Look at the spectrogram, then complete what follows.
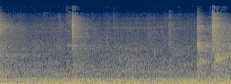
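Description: inside a moving train

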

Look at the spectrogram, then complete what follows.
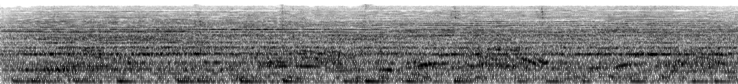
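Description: crowd of protesters shouting

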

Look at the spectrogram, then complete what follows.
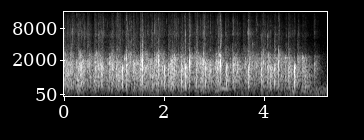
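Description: applause

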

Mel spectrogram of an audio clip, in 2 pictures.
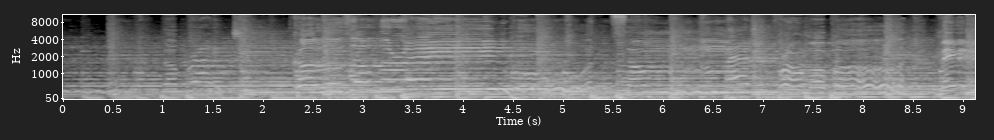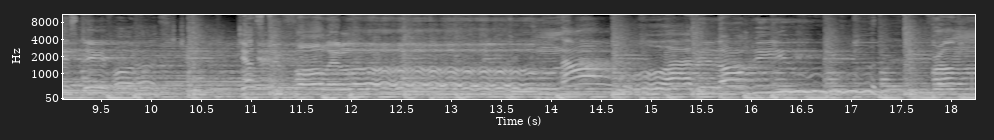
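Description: song playing

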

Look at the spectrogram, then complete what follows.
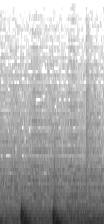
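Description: knocking on a door

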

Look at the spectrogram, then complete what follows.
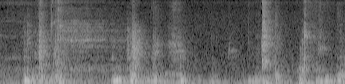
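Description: drawer opened

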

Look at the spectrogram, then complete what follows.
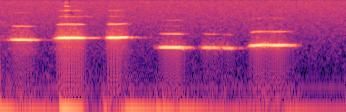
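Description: whistling

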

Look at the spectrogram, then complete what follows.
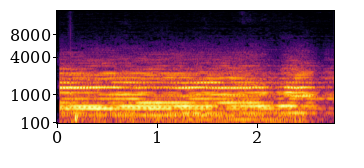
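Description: train horn sound effect

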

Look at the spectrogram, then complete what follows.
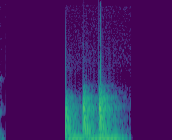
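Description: knocking on a door

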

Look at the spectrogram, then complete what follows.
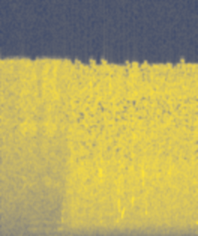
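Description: waterfall rushing water

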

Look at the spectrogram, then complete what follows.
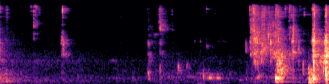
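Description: speaker drinking water

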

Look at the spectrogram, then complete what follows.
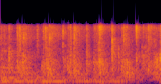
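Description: audience hand clapping

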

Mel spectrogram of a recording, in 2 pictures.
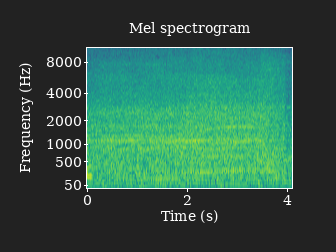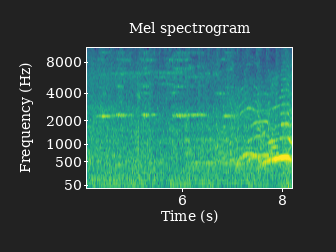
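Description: bus arriving

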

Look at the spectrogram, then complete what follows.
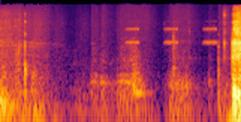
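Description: cricket chirping

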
